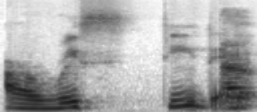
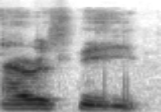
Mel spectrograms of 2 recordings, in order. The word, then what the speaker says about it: Aristide: Haitian former president, um, and I'm going to pronounce this, John Bertrand Aristide? Aristide, Aristide.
